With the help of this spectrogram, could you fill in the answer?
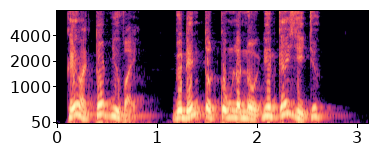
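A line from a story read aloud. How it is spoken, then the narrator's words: Angry scolding. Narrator (Vietnamese): giận dữ mắng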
